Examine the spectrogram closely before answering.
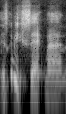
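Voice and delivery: sick jumps way up in pitch; excited. Real, not acted. Host hyping his new show, excited high burst. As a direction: hype it up, voice leaping high.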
